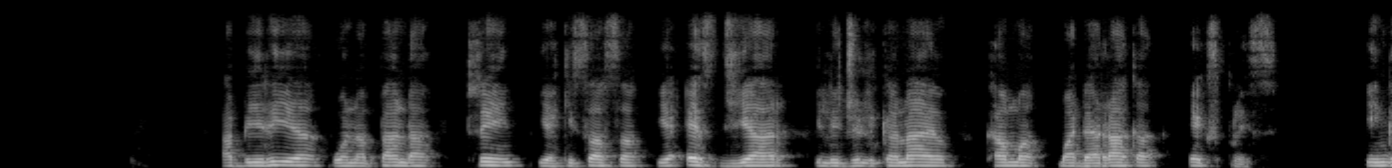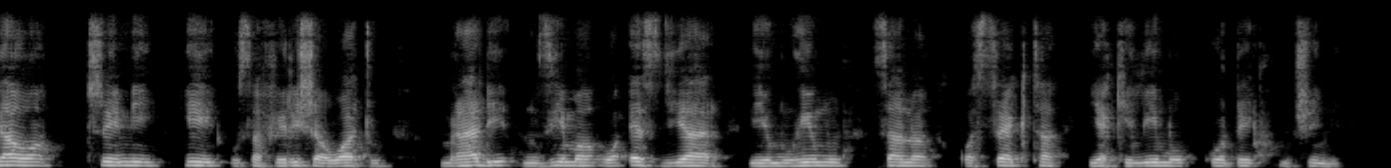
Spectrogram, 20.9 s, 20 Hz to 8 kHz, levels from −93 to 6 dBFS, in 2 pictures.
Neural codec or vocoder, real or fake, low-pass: codec, 16 kHz, 4.8 kbps, FACodec; fake; 7.2 kHz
